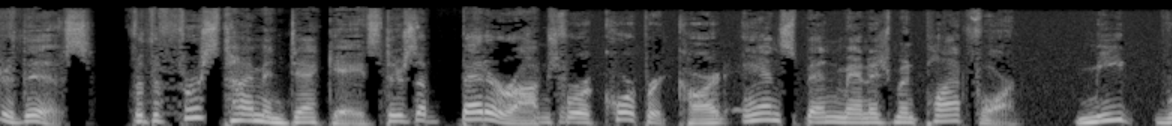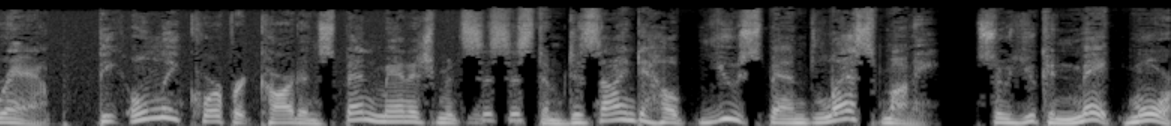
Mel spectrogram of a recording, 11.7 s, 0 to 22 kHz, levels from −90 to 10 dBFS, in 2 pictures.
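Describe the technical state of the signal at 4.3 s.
At 4.3 s the signal is on the analogue FM path: digital radio blending to analogue runs from 2.60 s to 8.51 s. The receiver lost the digital stream and cross-faded over about 318 ms to the FM broadcast of the same station, returning at the end of the span. On FM the level sits about 1 dB lower, and a steady hiss rides roughly 30 dB under the speech.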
